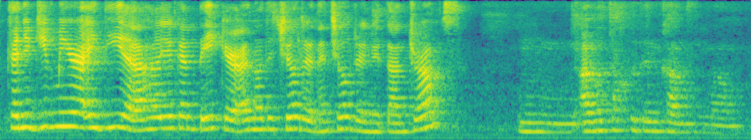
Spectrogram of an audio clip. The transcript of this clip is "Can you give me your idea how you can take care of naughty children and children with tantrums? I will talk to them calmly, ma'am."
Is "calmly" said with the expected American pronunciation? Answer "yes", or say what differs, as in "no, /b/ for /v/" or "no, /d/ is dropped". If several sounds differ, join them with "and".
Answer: no, /l/ is dropped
